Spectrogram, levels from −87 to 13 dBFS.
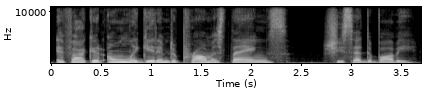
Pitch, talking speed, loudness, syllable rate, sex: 200 Hz, 210 wpm, -15 LUFS, 5.3 syllables/s, female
